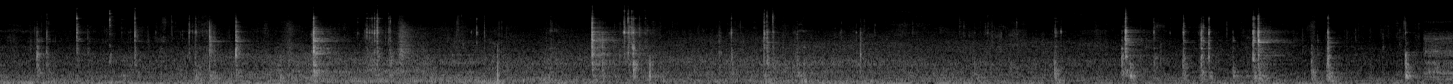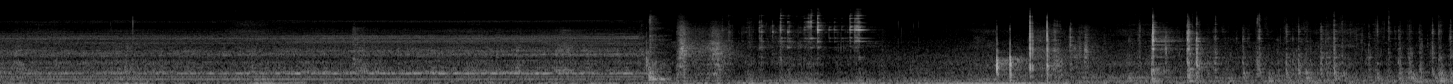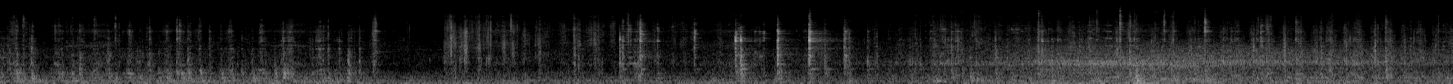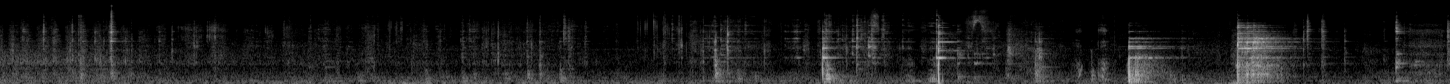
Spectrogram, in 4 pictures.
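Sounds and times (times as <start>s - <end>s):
hand tools clanking on brake parts: 10.5s - 14.4s
motor-driven whine: 14.2s - 21.2s.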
